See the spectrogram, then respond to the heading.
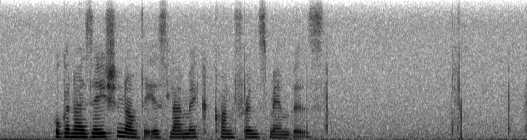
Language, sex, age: English, female, 19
